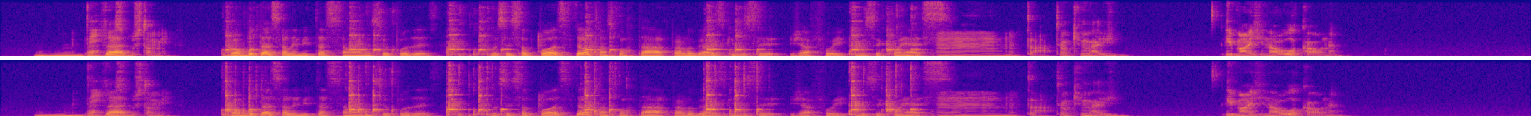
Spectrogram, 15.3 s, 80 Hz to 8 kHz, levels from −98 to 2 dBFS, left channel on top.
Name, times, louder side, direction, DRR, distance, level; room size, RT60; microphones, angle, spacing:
voice 1, 0.3-1.3 2.2-4.3 4.9-9.5, left 4 dB, 60° left, 4 dB, 0.4 m, -32 dB
voice 2, 0.9-1.7 9.4-11.2 12.2-13.4, left 2 dB, 90° left, 4 dB, 1.0 m, -39 dB
sound 1, 2.2-2.7 3.5-4.0 4.5-5.1 5.8-6.3 7.0-7.7 8.5-9.3, right 2 dB, 70° right, 0.7 m, -33 dB
6.8 x 2.9 x 2.5 m, 0.31 s
head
